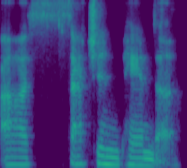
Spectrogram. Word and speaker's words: Sachin Panda: Sachin Panda. Is that how you say it? SACHIN PANDA, just like the bear. Cute little panda bear.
